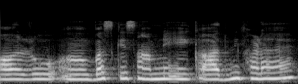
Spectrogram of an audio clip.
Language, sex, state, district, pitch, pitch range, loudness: Hindi, female, Himachal Pradesh, Shimla, 250 Hz, 235-270 Hz, -13 LUFS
